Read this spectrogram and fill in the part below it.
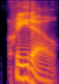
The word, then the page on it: credo: American English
